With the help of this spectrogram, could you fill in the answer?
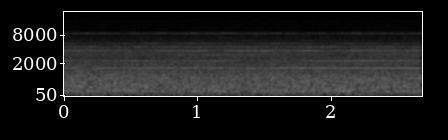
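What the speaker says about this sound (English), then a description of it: "Not a very loud arrival for the 777 this evening." Boeing 777 arriving at Raleigh-Durham airport on a stormy evening, a steady, fairly subdued broadband jet roar that holds even throughout without distinct peaks, heard at a moderate distance with no talk.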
